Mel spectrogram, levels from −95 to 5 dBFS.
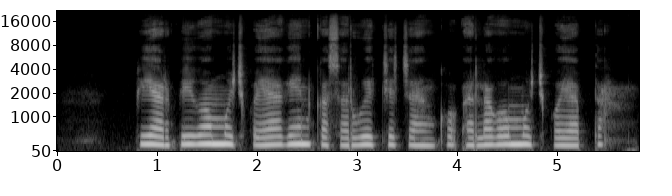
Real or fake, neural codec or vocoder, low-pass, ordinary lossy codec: real; none; 19.8 kHz; none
